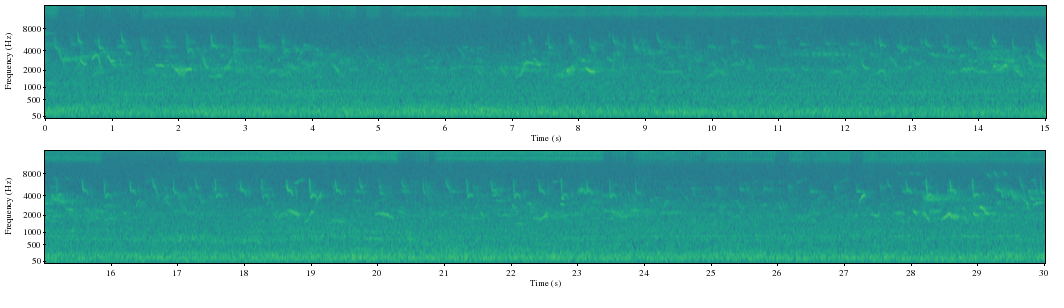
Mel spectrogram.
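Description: Songbirds calling and singing, many short chirps overlapping throughout, over a steady low rumble and a continuous high-pitched hiss that drops out briefly now and then.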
